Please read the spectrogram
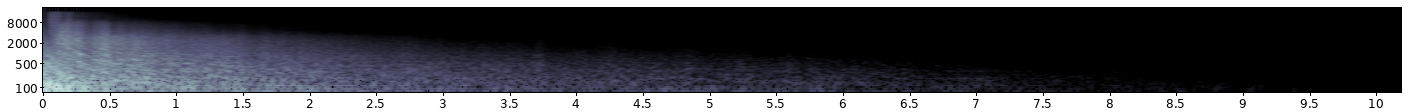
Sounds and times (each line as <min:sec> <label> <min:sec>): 0:00.0 synthetic explosion sound 0:04.2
